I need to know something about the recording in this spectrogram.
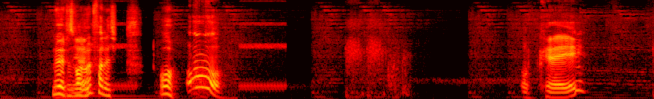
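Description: Retro video game punches land with short electronic thuds.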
